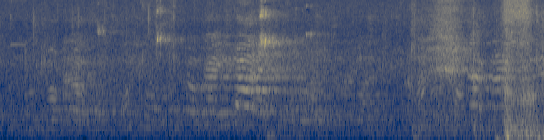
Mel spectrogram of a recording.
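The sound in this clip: Basketball dribbled on a gym court during a girls' high school basketball game. A few hollow bounces sound under a commentator's steady talk, with a louder burst of court noise near the end.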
